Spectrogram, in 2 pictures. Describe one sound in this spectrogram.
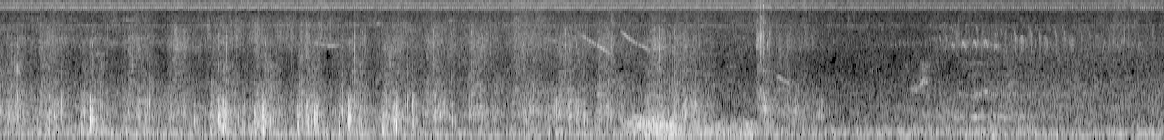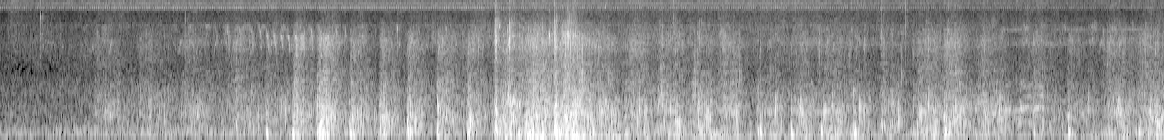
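Footsteps crunch through dry grass on a rocky dirt slope.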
